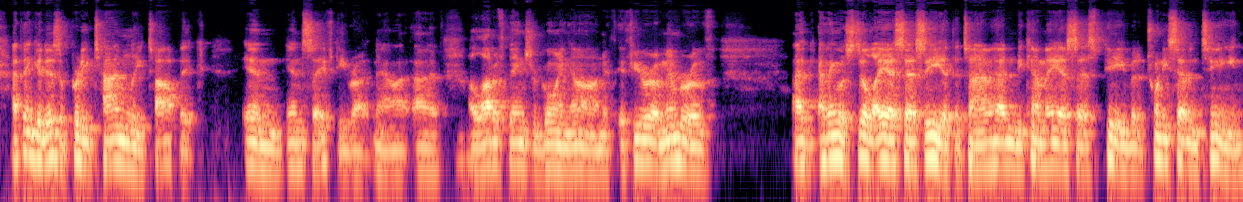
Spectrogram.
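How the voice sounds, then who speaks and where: At a fairly quick pace, a man with a slight Texas accent talks in a fairly low, somewhat breathy voice with ordinary pitch variation. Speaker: safety consultant, company CEO. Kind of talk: interview. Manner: practiced, professional broadcast delivery; hesitant, repeats words.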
